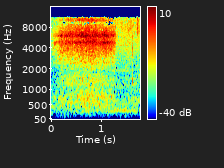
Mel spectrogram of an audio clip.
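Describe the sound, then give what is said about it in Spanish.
A long, airy breath, a steady hiss of exhaled air lasting over a second before it fades out, with no talking. “Respiración.”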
